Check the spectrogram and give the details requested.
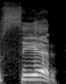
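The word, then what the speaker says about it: share: लगाते हैं ये देखो एस एच के साथ जोड़ा तो शेयर यानी कि एकार की मात्रा य र बन गया। एकार की मात्रा य र सेयर।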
